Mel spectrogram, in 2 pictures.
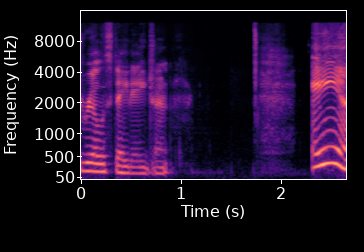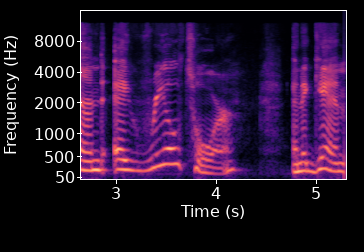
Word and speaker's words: Realtor: You are a licensed real estate agent and a realtor. And again, that's only two syllables there, guys.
